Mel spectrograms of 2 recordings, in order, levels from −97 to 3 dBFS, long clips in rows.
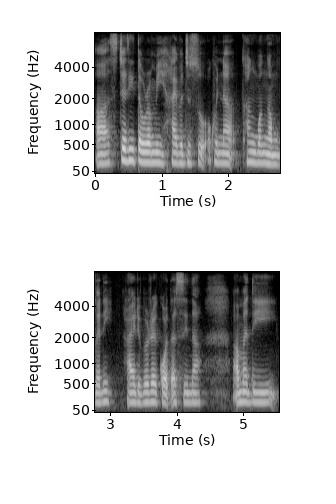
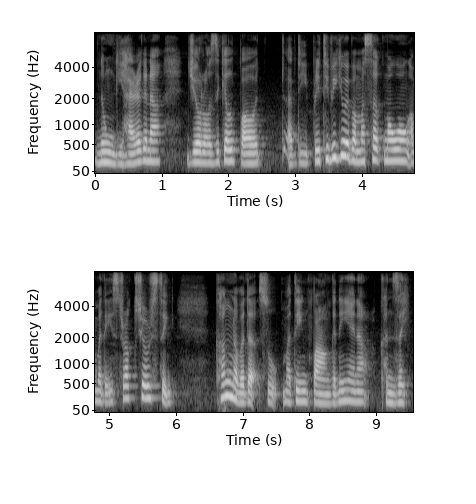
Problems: background sounds at intervals, background conversations at intervals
